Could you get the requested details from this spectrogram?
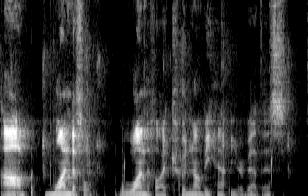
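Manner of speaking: most serious possible tone, low delivery. Reacting to finding melons in a game: most serious tone ever. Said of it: "I say in the most serious tone ever".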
